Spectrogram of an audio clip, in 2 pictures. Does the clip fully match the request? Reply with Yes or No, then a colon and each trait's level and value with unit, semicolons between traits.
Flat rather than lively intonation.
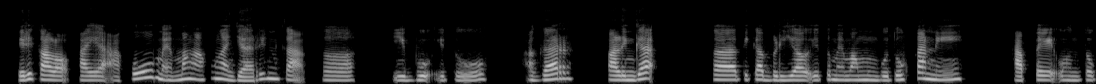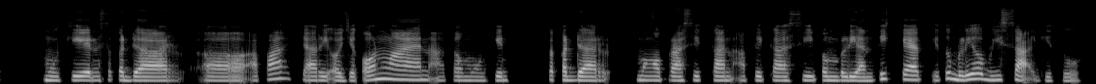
Yes: narrow, 2.2 semitones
